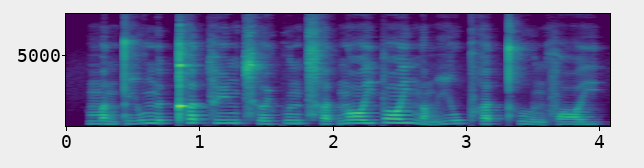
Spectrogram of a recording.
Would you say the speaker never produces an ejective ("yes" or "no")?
yes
